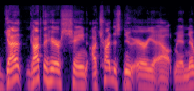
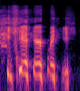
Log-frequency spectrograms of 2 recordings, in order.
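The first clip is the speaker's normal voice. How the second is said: ordinary talk, nothing marked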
